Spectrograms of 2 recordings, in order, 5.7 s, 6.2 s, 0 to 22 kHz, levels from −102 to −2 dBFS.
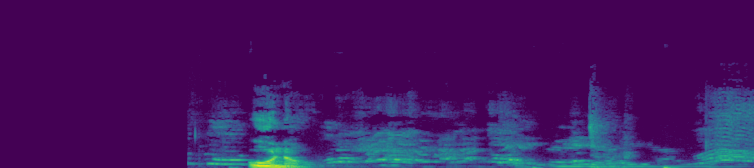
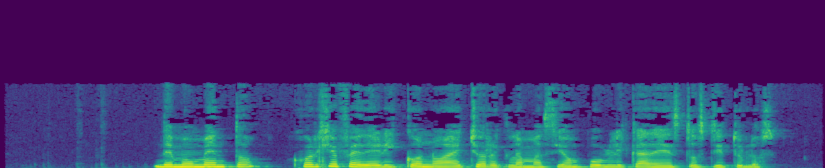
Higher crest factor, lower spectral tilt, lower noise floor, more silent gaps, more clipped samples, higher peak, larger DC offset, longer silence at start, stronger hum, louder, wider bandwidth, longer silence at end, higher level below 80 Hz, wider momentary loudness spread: first, 22 dB vs 14 dB; first, -8 dB/octave vs -6 dB/octave; second, -49 dBFS vs -66 dBFS; neither; neither; about the same, -2 dBFS vs 0 dBFS; neither; first, 1.6 s vs 1.15 s; neither; about the same, -16 LUFS vs -15 LUFS; second, 7.6 kHz vs 11 kHz; second, 0.2 s vs 0.4 s; second, -66 dBFS vs -56 dBFS; first, 29 LU vs 11 LU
